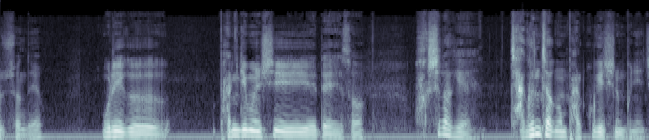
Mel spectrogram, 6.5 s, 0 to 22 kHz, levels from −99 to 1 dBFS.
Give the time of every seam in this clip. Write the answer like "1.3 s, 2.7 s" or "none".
1.0 s

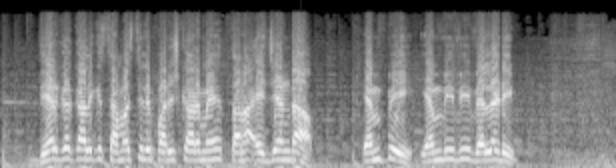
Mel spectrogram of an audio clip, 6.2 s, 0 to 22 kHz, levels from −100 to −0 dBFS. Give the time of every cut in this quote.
none

